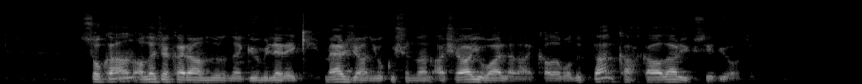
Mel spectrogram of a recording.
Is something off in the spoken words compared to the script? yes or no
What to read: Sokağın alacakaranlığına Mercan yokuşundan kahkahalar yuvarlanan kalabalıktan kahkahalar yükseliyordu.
yes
